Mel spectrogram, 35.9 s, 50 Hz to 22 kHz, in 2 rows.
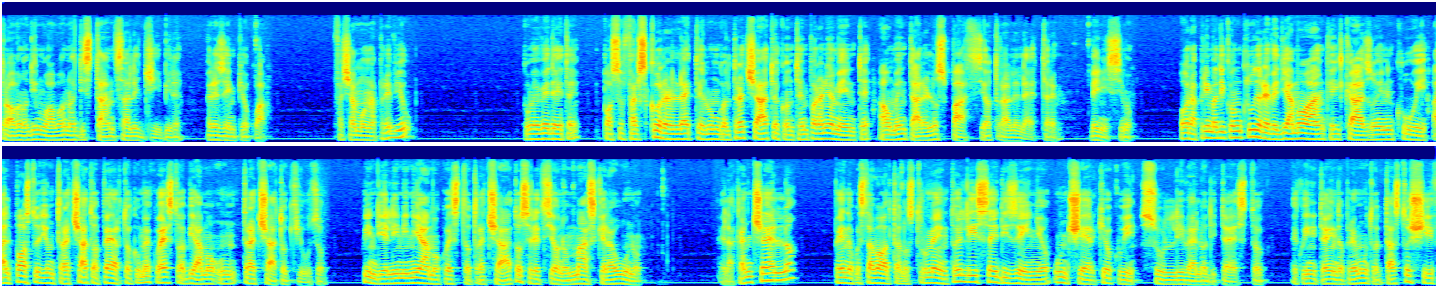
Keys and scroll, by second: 4.9 space, 26.2 BackSpace.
